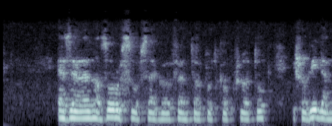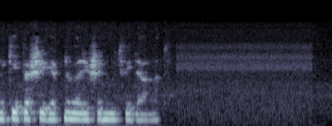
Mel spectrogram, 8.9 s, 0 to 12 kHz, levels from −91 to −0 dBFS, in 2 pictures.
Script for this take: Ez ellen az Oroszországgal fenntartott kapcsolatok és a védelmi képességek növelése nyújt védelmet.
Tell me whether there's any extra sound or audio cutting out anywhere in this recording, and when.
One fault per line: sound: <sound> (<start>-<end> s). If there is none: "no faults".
no faults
